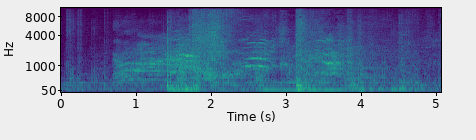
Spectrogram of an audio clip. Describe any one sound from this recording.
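Heavy thuds and scuffles of a struggle ring out.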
